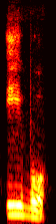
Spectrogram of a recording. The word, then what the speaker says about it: Igbo: It's still IBO, and I pronounce it as Igbo. In fact, this is my own way to protest that your stupid Igbo or Igbo nonsense that you guys are doing. It is IBO, but the pronunciation is Igbo.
